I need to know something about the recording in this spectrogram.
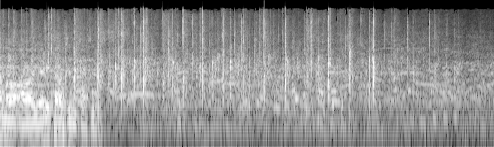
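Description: A crowd claps and cheers outdoors.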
